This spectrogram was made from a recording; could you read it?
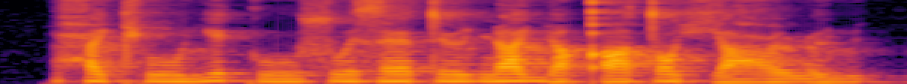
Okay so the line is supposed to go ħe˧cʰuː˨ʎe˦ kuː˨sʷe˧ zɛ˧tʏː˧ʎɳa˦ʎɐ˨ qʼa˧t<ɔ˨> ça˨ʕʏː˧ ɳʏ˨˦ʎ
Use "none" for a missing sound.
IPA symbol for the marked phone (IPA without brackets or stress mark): ɔ˦˨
